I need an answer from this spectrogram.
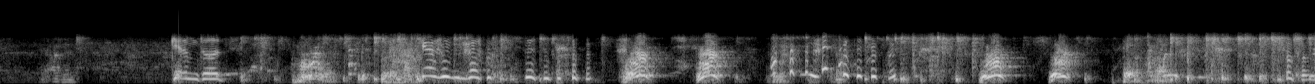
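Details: Dudley, a Basset Hound running around wearing high heels, gives deep, drawn-out barks and yowls in bursts, with people talking and laughing.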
